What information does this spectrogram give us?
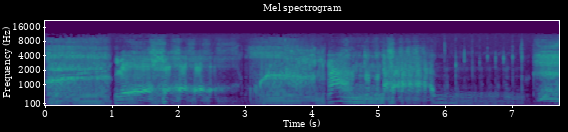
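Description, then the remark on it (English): A wolf snores loudly, with deep, rumbling, growl-like breaths repeating in several long pulses and no talking. “It happened to be snoring.”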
